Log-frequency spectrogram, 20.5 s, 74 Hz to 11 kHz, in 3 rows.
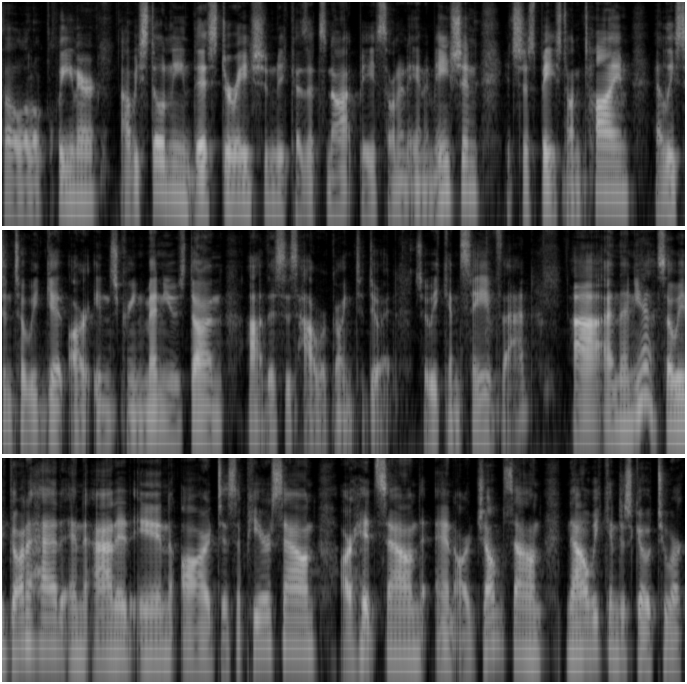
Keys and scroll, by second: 11.9 ctrl+s.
